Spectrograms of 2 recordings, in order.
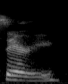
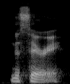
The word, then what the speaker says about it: Neri: for sure let me it's Neri Neri okay yes like like necessary kind of I need to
